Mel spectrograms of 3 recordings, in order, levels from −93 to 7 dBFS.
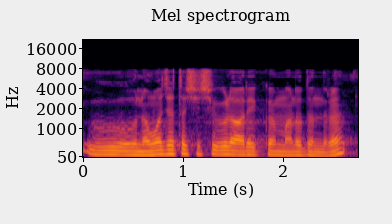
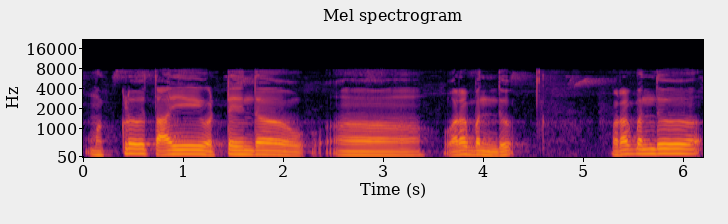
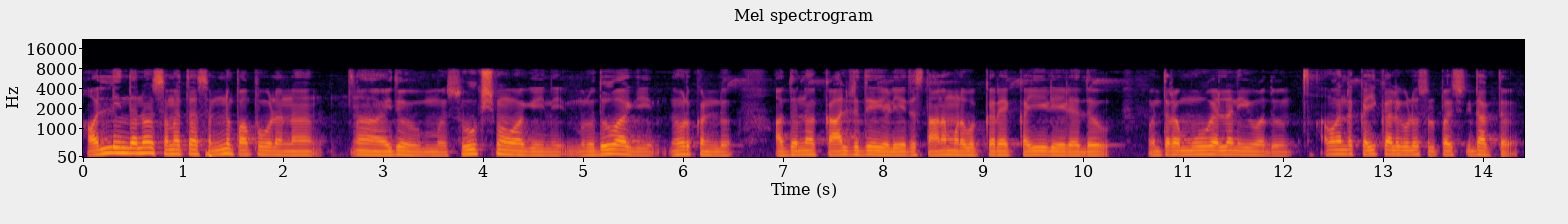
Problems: none marked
